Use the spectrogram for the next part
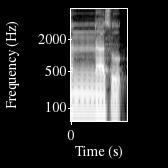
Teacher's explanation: یا پہ جو مد ہے یہ مد جائز ہے، یا الگ تھا، ایہا الگ تھا، ٹھیک ہے۔ ایہا الناس نون مشدد پہ غنہ ضروری ہے اور یہ الف مدہ ہے۔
